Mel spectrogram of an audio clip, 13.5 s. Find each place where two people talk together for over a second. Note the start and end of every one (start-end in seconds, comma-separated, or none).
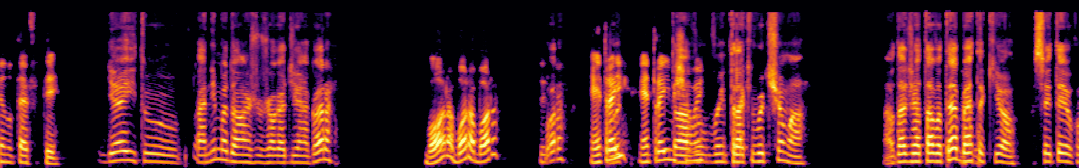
none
